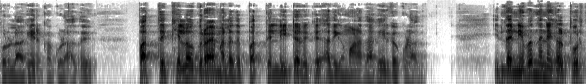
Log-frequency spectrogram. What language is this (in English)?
Tamil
